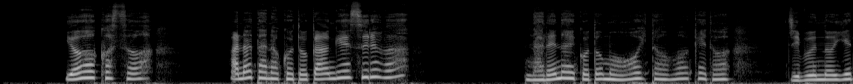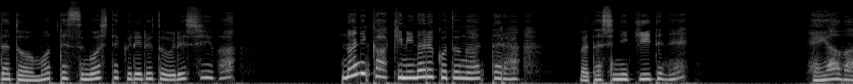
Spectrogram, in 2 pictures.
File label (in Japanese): oneesan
